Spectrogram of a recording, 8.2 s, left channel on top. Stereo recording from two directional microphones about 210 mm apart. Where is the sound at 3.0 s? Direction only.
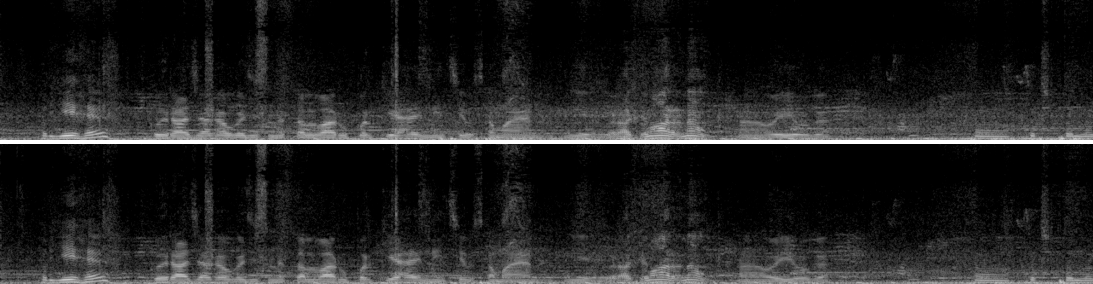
55° right (ahead or behind).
